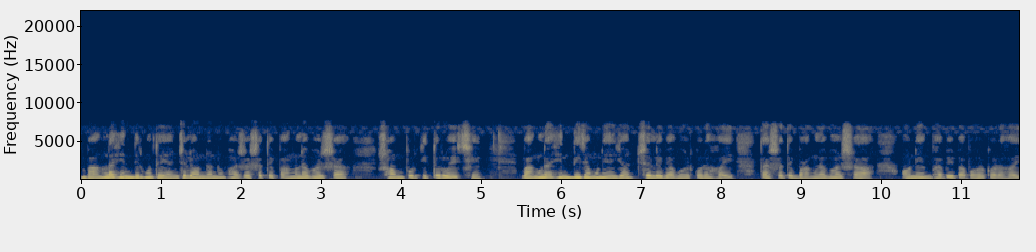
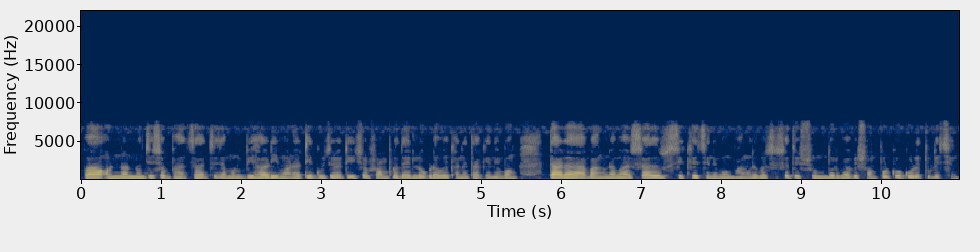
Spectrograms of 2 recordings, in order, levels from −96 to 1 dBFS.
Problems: low volume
